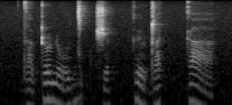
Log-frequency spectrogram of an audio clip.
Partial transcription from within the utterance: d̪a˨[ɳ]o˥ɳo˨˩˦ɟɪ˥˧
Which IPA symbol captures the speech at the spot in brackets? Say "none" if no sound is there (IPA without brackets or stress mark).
ʈ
